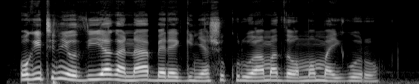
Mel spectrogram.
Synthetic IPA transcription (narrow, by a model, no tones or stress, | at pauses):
oɣitineoðiaɣanaːbɛɾɛɡiɲaʃukuɾuwamaðɔmɔmaiɣoɾo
